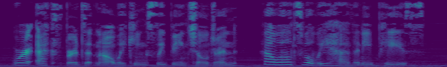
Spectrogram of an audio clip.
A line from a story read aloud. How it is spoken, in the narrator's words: Mary Beth laughed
